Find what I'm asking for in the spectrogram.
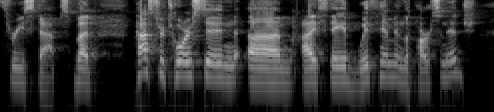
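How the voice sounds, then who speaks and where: A pastor with a voice on the high side talks casually at a measured pace through a slide presentation at a church forum. He is a native English speaker, relaxed, and says um and uh a lot.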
